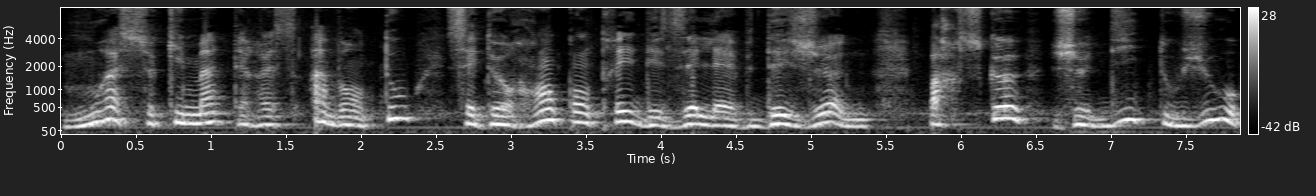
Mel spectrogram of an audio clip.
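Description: A woman with a very deep, low pitch, very wide pitch swings, and a very slow pace. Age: 80s+. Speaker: Holocaust survivor. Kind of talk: testimony. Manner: halting.

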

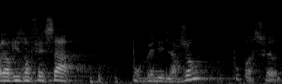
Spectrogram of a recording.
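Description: Pitched high, a man's voice carries a dark, mellow tone. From Saint-Claude, Jura, France. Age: 60s. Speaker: local association member and tour guide. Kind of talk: guided tour with historical explanation. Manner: hesitant, many repetitions.

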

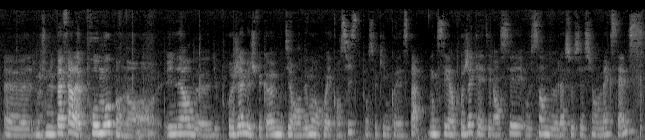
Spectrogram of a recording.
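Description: Speaking at a fairly quick pace with hardly any pauses, a woman of medium pitch keeps her intonation fairly even while her loudness swings widely over noticeable background noise. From Paris suburbs, France. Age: 30s. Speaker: community organiser and podcast producer. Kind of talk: informal talk to a group.

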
